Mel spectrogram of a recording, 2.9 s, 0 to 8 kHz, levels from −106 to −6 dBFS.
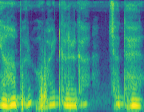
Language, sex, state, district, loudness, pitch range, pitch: Hindi, male, Mizoram, Aizawl, -16 LUFS, 120-140 Hz, 130 Hz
